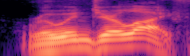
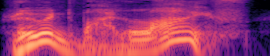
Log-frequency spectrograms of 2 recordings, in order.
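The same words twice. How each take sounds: First: Said in the usual way. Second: "Ruined my life?" drawn out, rising at the end; questioning. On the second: A narrator's reading. Zeitman echoes Jacob's claim, questioning "Ruined my life". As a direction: echo "Ruined my life" slowly as a puzzled question. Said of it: "he questioned".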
